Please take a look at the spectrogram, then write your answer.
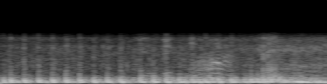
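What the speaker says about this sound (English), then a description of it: "A little bit of throttle, just to keep the engine running." A pit bike engine runs with just a touch of throttle as a learner lets the clutch out, a steady loud chugging putter with even firing pulses and a slight rise in pitch near the end.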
